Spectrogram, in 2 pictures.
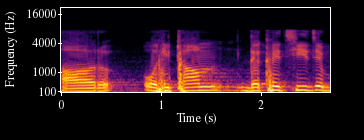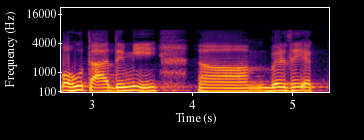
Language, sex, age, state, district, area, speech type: Maithili, male, 30-45, Bihar, Darbhanga, rural, spontaneous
